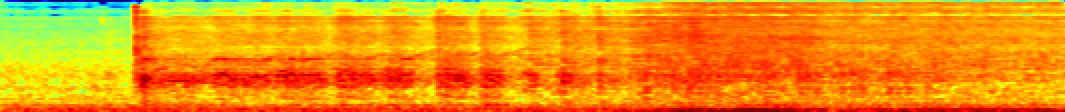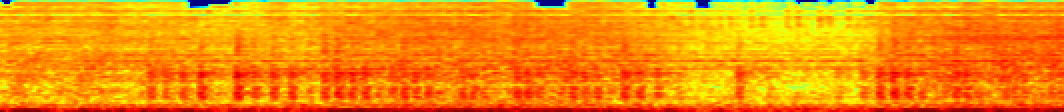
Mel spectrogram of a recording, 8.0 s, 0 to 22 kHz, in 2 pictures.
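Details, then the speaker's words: Abandoned BMW M6 V10 6-speed manual, after refilling oil and coolant: long crank to build oil pressure, then catches and settles into a steady, even idle with no knocks or misses; normal first start. "Right now, I'm just going to crank it. Try to get some oil, and then um yeah, it should fire up."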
